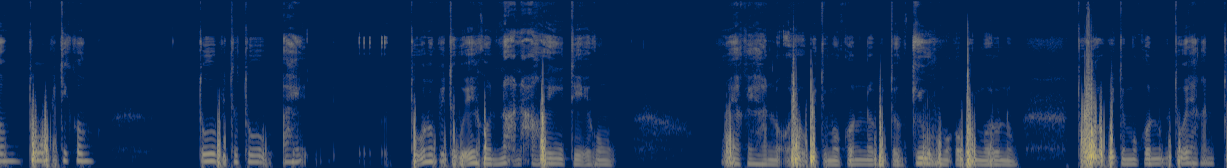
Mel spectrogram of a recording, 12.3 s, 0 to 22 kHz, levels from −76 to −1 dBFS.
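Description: No technical faults can be heard anywhere in the speech recording; the signal stays steady and intact throughout.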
